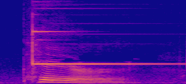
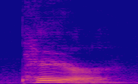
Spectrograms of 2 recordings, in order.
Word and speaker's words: pear: Thì lê mà sẽ đọc là pear, âm air, ha. Con gấu nha, mọi người nhớ nha, con gấu mình đọc là bear, nhưng mà cái lê ha, nó sẽ là âm p, pear, bear, pear.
